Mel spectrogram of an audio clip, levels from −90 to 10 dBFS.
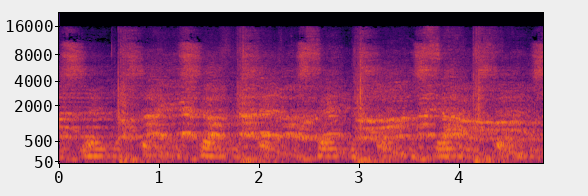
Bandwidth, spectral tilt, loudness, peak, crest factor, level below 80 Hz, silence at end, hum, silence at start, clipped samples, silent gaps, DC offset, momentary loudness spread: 16 kHz; -3.5 dB/octave; -20 LUFS; -2 dBFS; 20 dB; -40 dBFS; 0 s; none; 0 s; under 0.1%; none; under 0.1%; 4 LU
